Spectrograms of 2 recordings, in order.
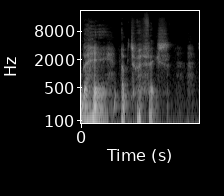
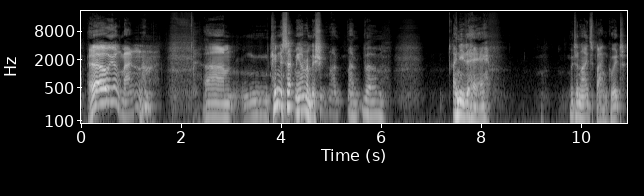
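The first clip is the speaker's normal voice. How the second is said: pompous gamekeeper; 4 semitones higher, 9 dB louder than usual. Acted. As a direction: announce grandly like a royal gamekeeper.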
